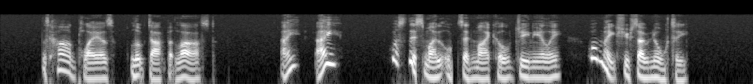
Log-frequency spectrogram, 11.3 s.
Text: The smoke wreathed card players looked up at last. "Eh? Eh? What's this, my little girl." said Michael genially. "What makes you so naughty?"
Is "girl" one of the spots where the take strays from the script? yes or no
yes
